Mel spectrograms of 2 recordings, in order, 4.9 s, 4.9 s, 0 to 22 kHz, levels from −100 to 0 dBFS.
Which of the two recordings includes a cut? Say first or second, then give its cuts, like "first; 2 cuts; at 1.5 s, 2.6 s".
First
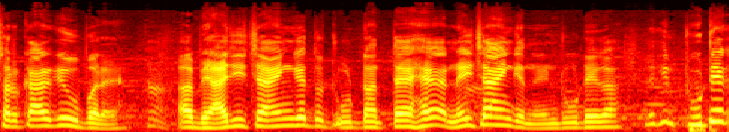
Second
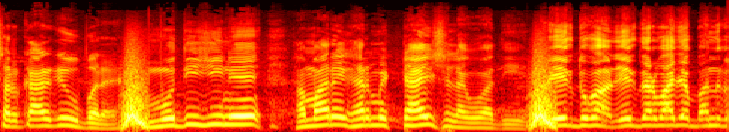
second; 2 cuts; at 0.9 s, 3.5 s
